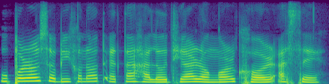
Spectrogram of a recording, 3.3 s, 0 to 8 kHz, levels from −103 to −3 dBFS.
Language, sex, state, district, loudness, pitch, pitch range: Assamese, female, Assam, Kamrup Metropolitan, -15 LUFS, 250 Hz, 225-270 Hz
